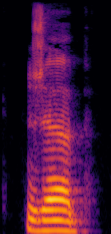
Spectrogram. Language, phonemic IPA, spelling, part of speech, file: Moroccan Arabic, /ʒaːb/, جاب, verb, LL-Q56426 (ary)-جاب.wav
- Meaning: 1. to bring 2. to make one think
